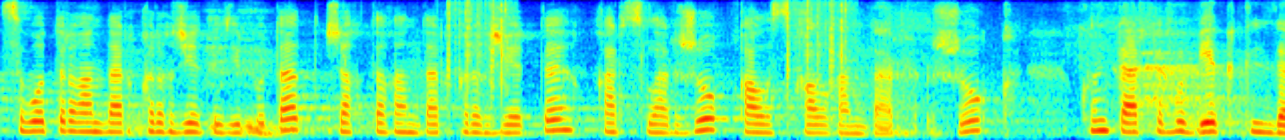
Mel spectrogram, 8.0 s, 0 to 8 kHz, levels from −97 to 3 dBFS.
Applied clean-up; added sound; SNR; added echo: none; Crack; 9 dB; none.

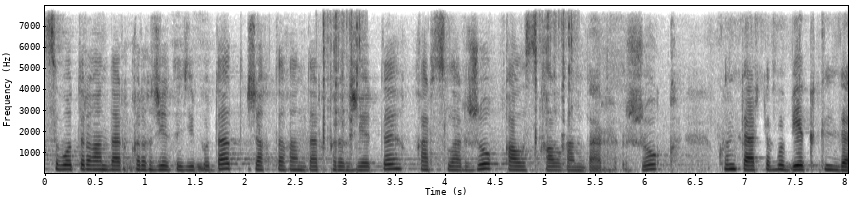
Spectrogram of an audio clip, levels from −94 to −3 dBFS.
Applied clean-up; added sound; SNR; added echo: neural mask model Resemble Enhance denoiser.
